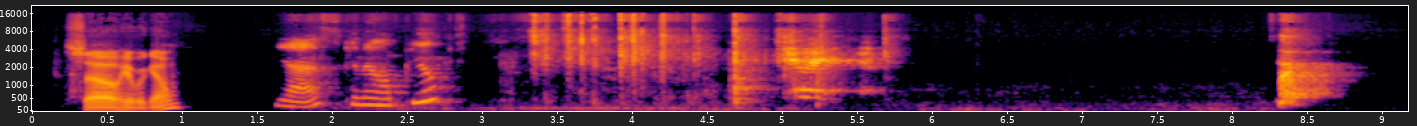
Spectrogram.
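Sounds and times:
speech: 0.3s - 3.5s
dog being trained for a treat barking: 8.3s - 8.9s.

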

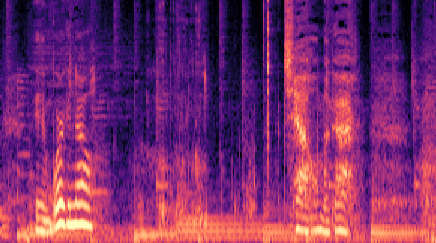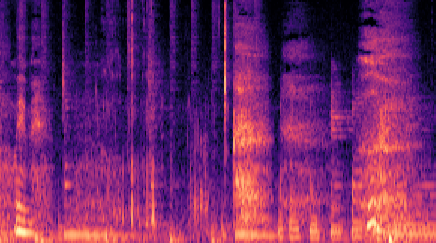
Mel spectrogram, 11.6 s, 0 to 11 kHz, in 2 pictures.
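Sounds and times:
speech: 0.0s - 1.4s, 3.8s - 4.8s, 6.0s - 6.4s
person sipping a hot cup of weight-loss detox tea: 1.8s - 3.8s, 4.9s - 10.1s
short sharp slurp: 1.8s - 3.8s, 6.3s - 9.4s.

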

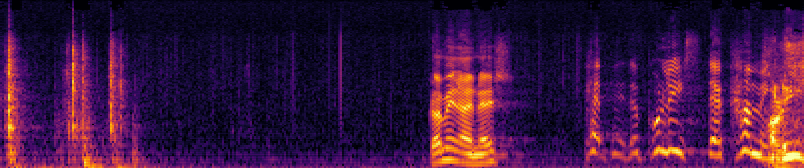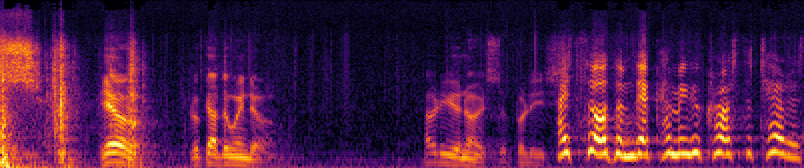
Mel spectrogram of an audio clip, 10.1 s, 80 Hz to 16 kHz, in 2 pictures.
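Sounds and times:
door latch and handle clicks: 0.0s - 0.9s
speech: 2.7s - 6.8s, 7.7s - 10.0s.

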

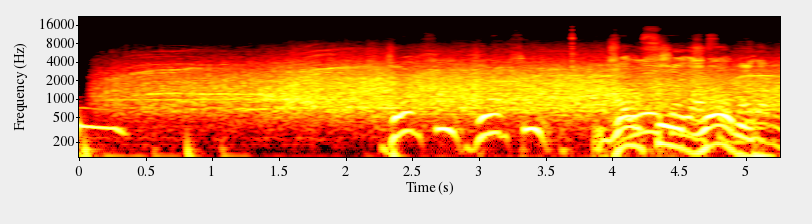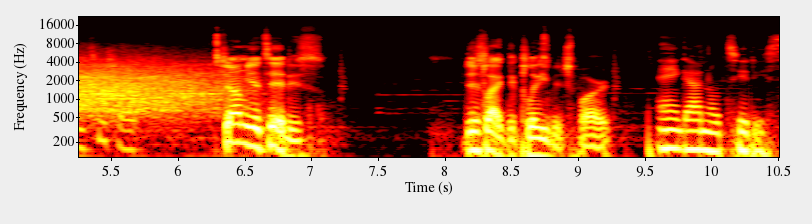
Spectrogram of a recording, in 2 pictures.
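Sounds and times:
crowd cheering and applause: 0.0s - 6.8s
voices speaking and exclaiming: 2.0s - 6.8s
speech: 2.3s - 7.2s, 8.2s - 10.4s.

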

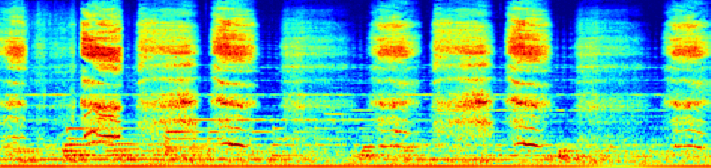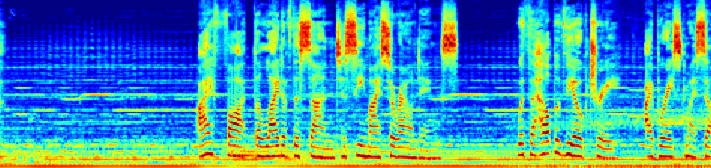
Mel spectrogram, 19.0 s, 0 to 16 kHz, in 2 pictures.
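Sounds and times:
person gasping for breath: 0.0s - 9.7s
low drone: 0.0s - 18.9s
speech: 12.5s - 15.7s, 16.4s - 18.9s.

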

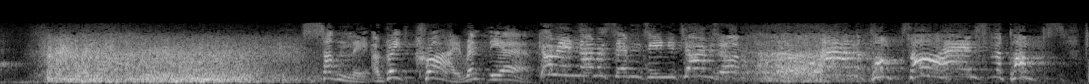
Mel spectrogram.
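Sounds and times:
loud thunderclap as a storm breaks: 0.3s - 3.5s
roaring rumble of storm noise: 0.4s - 3.4s
speech: 3.4s - 8.9s, 9.6s - 10.8s
laughter: 7.4s - 8.7s.

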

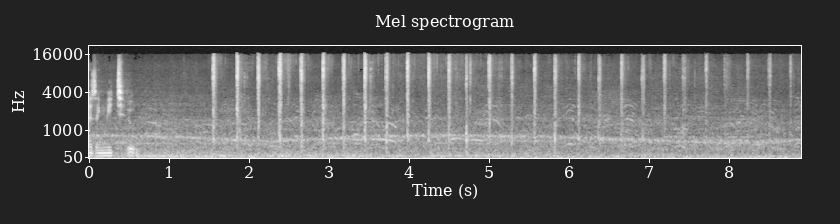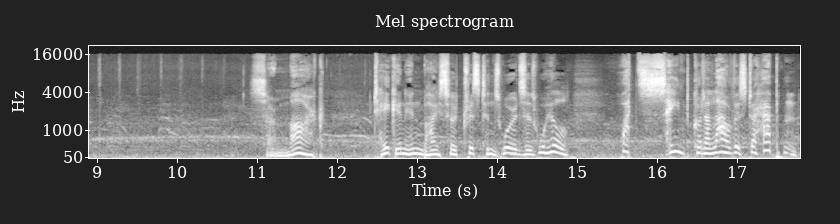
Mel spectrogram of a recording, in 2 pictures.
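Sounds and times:
speech: 0.0s - 0.8s, 11.1s - 11.8s, 12.6s - 17.7s
horse hooves clip-clopping: 1.6s - 11.0s.

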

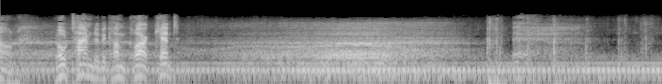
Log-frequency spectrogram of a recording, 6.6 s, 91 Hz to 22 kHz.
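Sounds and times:
speech: 0.0s - 1.9s
car engine humming as a car comes up the road: 0.0s - 6.6s
low constant drone: 0.0s - 6.6s.

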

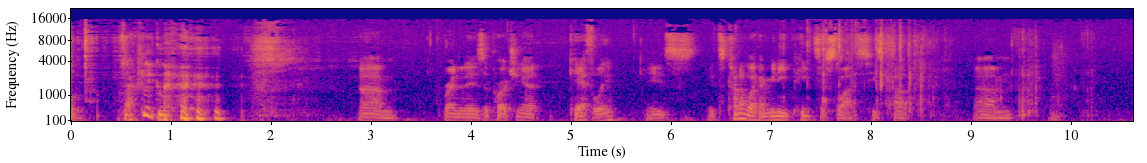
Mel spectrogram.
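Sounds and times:
speech: 0.5s - 2.0s, 2.9s - 10.0s
laughter: 0.8s - 1.6s
crunch of biting into bread cut like a mini pizza slice: 7.4s - 10.3s.

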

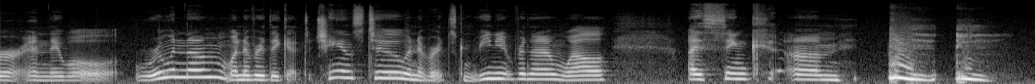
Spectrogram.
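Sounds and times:
speech: 0.0s - 10.0s
person clearing throat in gravelly bursts: 8.9s - 10.1s.

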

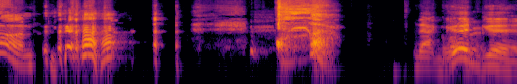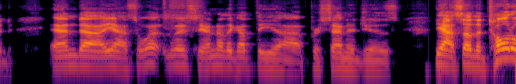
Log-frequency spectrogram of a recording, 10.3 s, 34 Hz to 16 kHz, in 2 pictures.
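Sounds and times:
speech: 0.1s - 1.6s, 4.2s - 10.3s
person coughing after smoking a dab: 2.5s - 3.5s
raspy throat clearing: 2.6s - 3.5s.

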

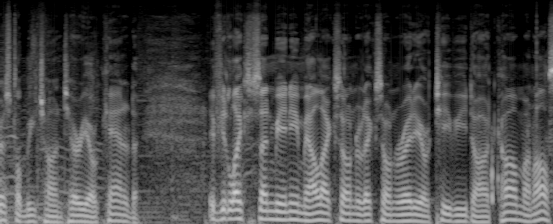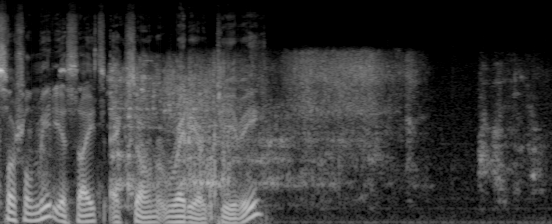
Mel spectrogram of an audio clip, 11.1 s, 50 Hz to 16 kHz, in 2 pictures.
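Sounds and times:
speech: 0.0s - 8.3s
toilet refill gurgling: 6.0s - 9.9s
toilet flushing: 6.5s - 10.9s.

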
